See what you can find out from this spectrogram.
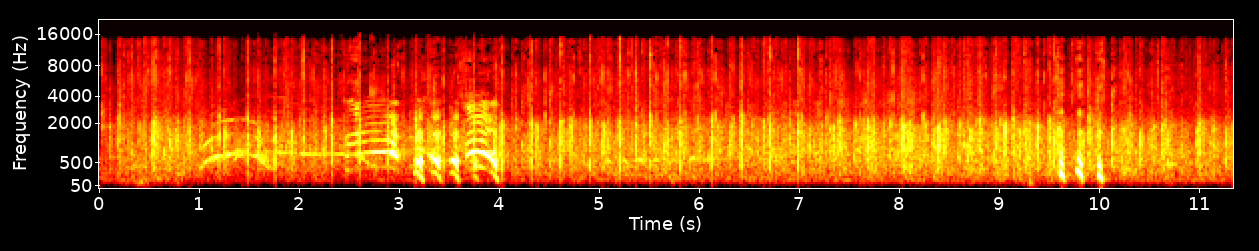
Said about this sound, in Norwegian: At allihop som nå skal være med og gi en fantastisk stor applaus.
